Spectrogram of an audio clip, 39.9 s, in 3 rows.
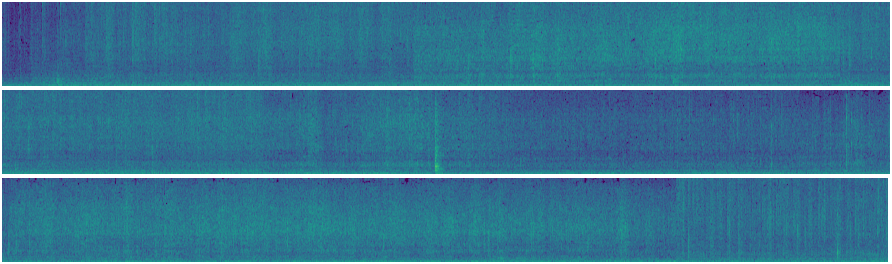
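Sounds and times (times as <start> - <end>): rice sizzling in a wok: 0.0 - 39.9.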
